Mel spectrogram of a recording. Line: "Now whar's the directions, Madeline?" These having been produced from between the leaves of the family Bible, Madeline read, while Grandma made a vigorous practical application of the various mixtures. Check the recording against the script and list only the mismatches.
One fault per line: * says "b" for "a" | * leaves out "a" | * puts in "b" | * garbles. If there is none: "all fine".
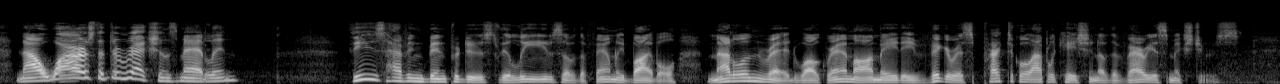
* leaves out "from between"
